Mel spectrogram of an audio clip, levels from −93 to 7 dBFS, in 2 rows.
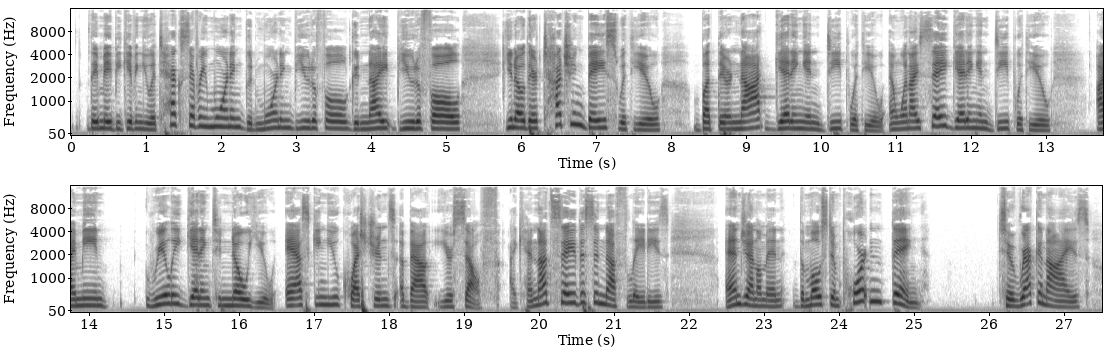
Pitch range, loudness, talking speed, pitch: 170-220 Hz, -18 LUFS, 140 wpm, 195 Hz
